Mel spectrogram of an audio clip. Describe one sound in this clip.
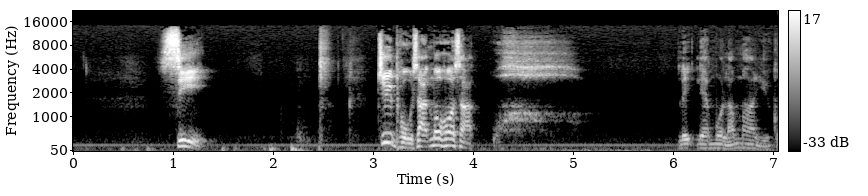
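A middle-aged man speaks with feeling into a close microphone, pausing between phrases.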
